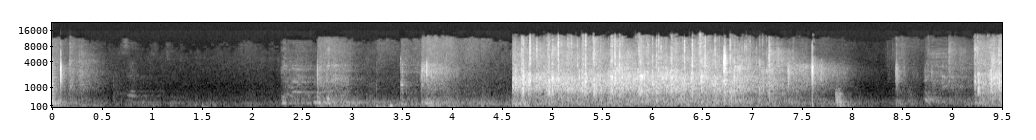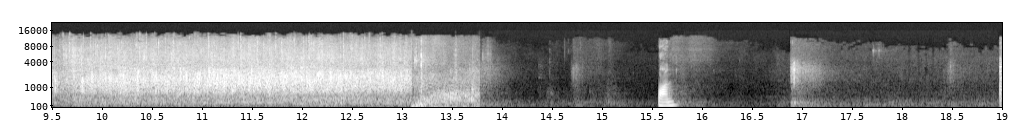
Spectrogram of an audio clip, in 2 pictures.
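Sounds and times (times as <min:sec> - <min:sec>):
audience applauding: 0:04.6 - 0:07.4, 0:09.2 - 0:13.8.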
